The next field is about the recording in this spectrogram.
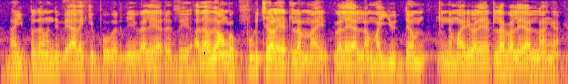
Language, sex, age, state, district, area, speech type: Tamil, male, 18-30, Tamil Nadu, Coimbatore, urban, spontaneous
